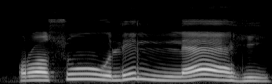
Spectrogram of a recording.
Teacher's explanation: اللہ کے نام سے پہلے زیر آ رہا ہے تو یہ ہیوی نہیں پڑھا جائے گا، رسول اللہ نہیں پڑھنا، رسول اللہ باریک پڑھیں گے۔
